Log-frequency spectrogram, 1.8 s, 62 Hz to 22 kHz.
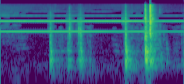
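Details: Starter solenoid/relay from a 1999 Fleetwood American Tradition Class A RV bench-tested energized: a steady high multimeter continuity beep with handling clicks shows the contacts closed and the relay working.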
